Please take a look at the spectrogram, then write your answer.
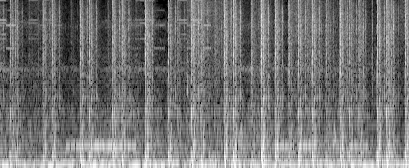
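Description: Gun turrets in the video game Starbound fire continuously at a boss, producing dense, rapid bursts of gunfire that stay loud and unbroken throughout.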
